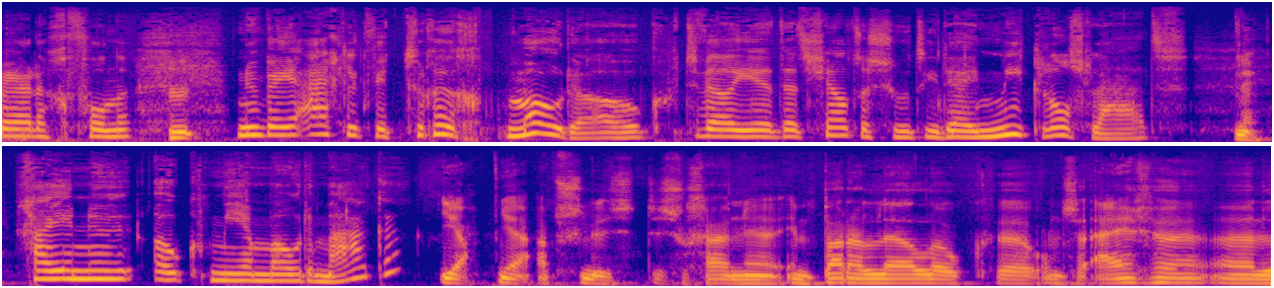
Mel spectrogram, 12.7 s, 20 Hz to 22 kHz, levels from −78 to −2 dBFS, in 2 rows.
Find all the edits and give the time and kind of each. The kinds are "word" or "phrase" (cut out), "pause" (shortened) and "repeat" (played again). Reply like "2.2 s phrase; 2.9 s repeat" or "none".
2.4 s word; 8.8 s pause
